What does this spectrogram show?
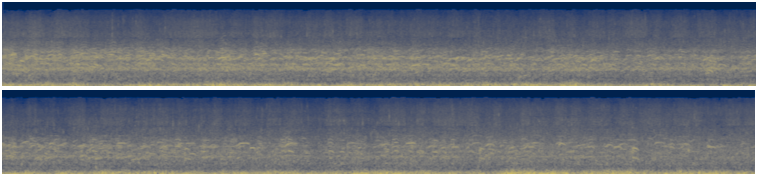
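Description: A large flock of geese honking, many birds calling over one another in a dense, continuous chorus, over a low rumble.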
